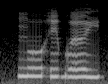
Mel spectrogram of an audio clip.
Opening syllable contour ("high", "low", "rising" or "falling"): high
